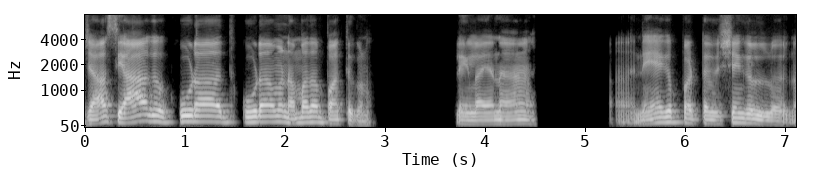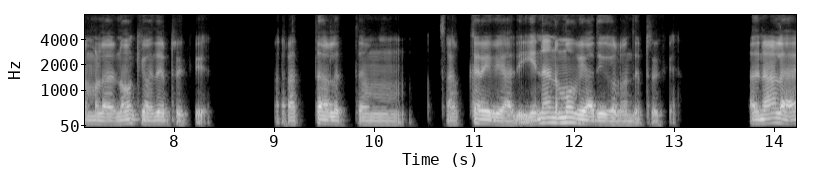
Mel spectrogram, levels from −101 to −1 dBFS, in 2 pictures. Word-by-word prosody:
ஜாஸ்தியாக 150 +6 +3 0.2
கூடாத் 155 -2 +3
கூடாம 150 +1 +3
நம்ம 130 +4 +1
தான் 135 -2 -2
பார்த்துக்கணும், 105 0 -4 0.8
இல்லேங்களா? 95 0 -1
ஏன்னா, 100 -1 -1 1.3
அநேகப்பட்ட 135 +1 -1
விஷயங்கள் 120 +2 +1 0.3
நம்மள 95 -1 -2 0.2
நோக்கி 110 0 -3
வந்துட்டு 100 +1 -3
இருக்கு. - - -8 0.8
இரத்த - - -8
அழுத்தம், 90 -1 -3 0.7
சர்க்கரை 110 +4 0
வியாதி, 85 -3 0
என்னென்னமோ 130 +1 +3
வியாதிகள் 90 -4 +3
வந்துட்டு 85 - -9
இருக்கு. - - -14 0.8
அதனால 115 +4 +2
115 Hz, 95 wpm, -23 LUFS, 95-140 Hz, 1.3 s, ஜாஸ்தியாக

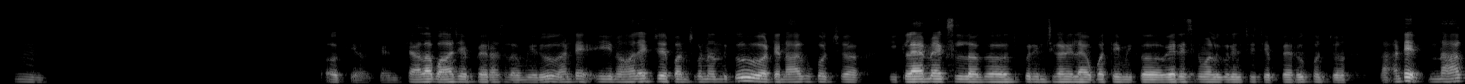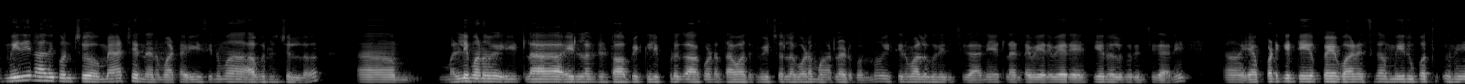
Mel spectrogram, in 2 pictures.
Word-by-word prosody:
హ్మ్. 115 -3 -19 2.9
Okay. - - -10
Okay. 100 - -25 0.2
చాలా 120 +1 +2
బాగా 115 +1 +2
చెప్పారు 120 -2 -3
అసలు! 110 -1 -10
మీరూ 110 +1 -4 0.2
అంటే 120 +2 -6 0.2
ఈ - - -7 0.2
నాలెడ్జ్ 130 +2 -3 0.2
పంచుకున్నందుకు 125 +3 -4 0.2
అంటే 120 - -1
నాకు 125 +1 -3
కొంచెం 125 -1 -6 0.5
ఈ - - -14
క్లైమాక్స్‌లో 125 0 +4
గు 120 - +2 0.3
గురించి 120 -1 -6
కానీ, 120 0 0
లేకపోతే 115 +1 -1
మీకు 115 0 -1 0.2
వేరే 120 +1 +5
సినిమాల 120 -1 -2
గురించి 115 0 -4
చెప్పారు. 110 0 -4
కొంచెం 115 -1 -6 0.4
ఆహ్, 110 - -12
అంటే, 165 +5 +7 0.3
నాక్ 145 +4 -3
మీది 175 +5 +9
నాది 175 -2 +6
కొంచెం 145 -1 +5 0.2
మ్యాచ్ 145 +2 -1
అయిందన్నమాట. 115 -5 0 0.2
ఈ - - -4
సినిమా 125 +1 -4 0.2
అభిరుచుల్లో. 115 -2 -4 0.5
ఆహ్, 115 -1 -1 0.5
మళ్లీ 130 +5 +5
మనం 140 0 +5 0.2
ఇట్లా 125 0 -1 0.4
ఇలాంటి 120 0 -2
టాపిక్కులు 120 0 0
ఇప్పుడు 120 +2 -5
కాకుండా 120 +1 0
తర్వాత 115 0 +1
ఫ్యూచర్‌లో 120 +1 -5
కూడా 120 +1 -1
మాట్లాడుకుందాం. 110 +1 -5
ఈ - - -7
సినిమాల 120 0 -1
గురించి 115 0 -8
కానీ, 105 +2 -4
ఇట్లాంటి 110 -1 -4
వేరే 110 0 +2
వేరే 115 -1 +6 0.2
హీరోల 120 -2 +1
గురించి 110 0 -8
కానీ, 105 +8 -4 0.5
ఆహ్, 110 0 -2
ఎప్పటికీ 135 +5 +1
టీఎఫ్‌ఐ 135 0 +5
బానిసగా 125 +1 -1
మీరు 125 0 +2
బతుకు 130 0 -3
120 Hz, 135 wpm, -30 LUFS, 115-125 Hz, 2.9 s, మీది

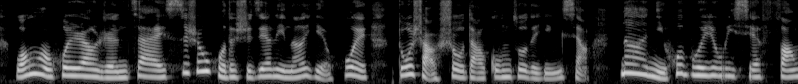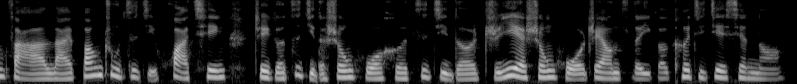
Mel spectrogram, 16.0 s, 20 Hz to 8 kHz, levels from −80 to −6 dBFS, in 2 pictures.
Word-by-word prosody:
往 215 +8 +5
往 245 -7 +5
会 235 +3 +4
让 215 -2 +5
人 175 0 +2
在 195 0 +2
私 200 +11 +3
生 360 +3 +4
活 215 - +2
的 195 +1 0
时 190 0 -3
间 215 +3 +1
里 210 - +3
呢， 185 +4 +1
也 180 -11 -4
会 210 - 0 0.3
多 250 +3 +4
少 270 - +2
受 205 -5 -1
到 175 -3 0
工 195 +4 -2
作 200 +1 -1
的 165 -4 -2
影 150 +3 -3
响。 180 - -3 0.3
那 295 -3 +4
你 190 -9 +3
会 295 - -1
不 255 -2 0
会 240 -1 +6
用 230 -1 0
一 - - -1
些 205 -1 -2
方 200 +1 +1
法 145 -7 -1
来 150 0 -2
帮 220 +8 +1
助 250 -2 -3
自 195 0 -7
己 - - -9
划 160 - 0
清 195 +3 -2 0.3
这 190 -2 +1
个 160 -1 -3
自 250 - -5
己 155 -10 -3
的 140 - -6
生 185 +5 0
活 160 -5 -2
和 160 0 -5
自 155 +6 -7
己 165 -4 -3
的 140 +1 -4
职 160 +2 -4
业 215 0 +4
生 185 +1 -1
活 145 -6 -2
这 165 - -5
样 160 -2 0
子 160 +3 -12
的 150 -3 -4
一 145 - -4
个 160 +2 -10
科 205 +4 -4
技 190 -2 -5
界 180 +3 -2
限 175 -3 -4
呢？ 145 +1 -12
190 Hz, 255 characters per minute, -31 LUFS, 160-215 Hz, 0.3 s, 会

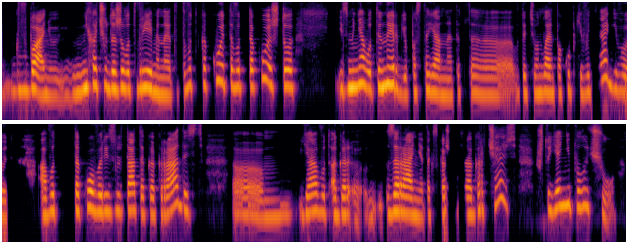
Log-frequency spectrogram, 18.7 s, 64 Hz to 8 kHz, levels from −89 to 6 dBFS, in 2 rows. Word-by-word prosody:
г 215 +1 -6
в 215 0 -2
баню, 180 -6 +5 0.2
не 200 +5 +2
хочу 260 +1 0
даже, 230 +1 +5
вот, 225 0 0
время 230 -4 +4
на 180 -1 -1
это". 175 - -12
Вот, 255 +3 -5
какое-то 270 +1 -2
вот 245 0 -2
такое, 260 +5 +1
что 250 -1 +2 0.7
из 225 0 -4
меня, 250 +4 +7
вот, 225 -2 -1
энергию 250 -7 +5
постоянно, 195 -2 -2
этот, 185 +2 -12
э, 180 -2 -5
вот, 195 -1 -16
эти 195 0 -5
онлайн 195 0 0
покупки 195 +1 -9
вытягивают. 205 - -3 0.4
А 195 - +1
вот 225 +1 -1 0.2
такого 230 0 +4
результата, 225 0 +1
как 195 -1 -5
радость, 220 +1 +1 0.4
э, - - -7 0.4
м, 180 +2 -8
я 215 +2 +1
вот 210 -2 -6
огор 200 +1 +1
эм, 175 - -11
заранее, 205 -4 +4
так 190 0 -7
скажем, 200 +1 -6
уже 200 -3 -3
огорчаюсь, 275 - -5 0.3
что 240 - -8
я 250 +4 +2
не 290 +1 +3
получу. 265 0 -5
220 Hz, 155 wpm, -22 LUFS, 195-245 Hz, 0.7 s, меня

